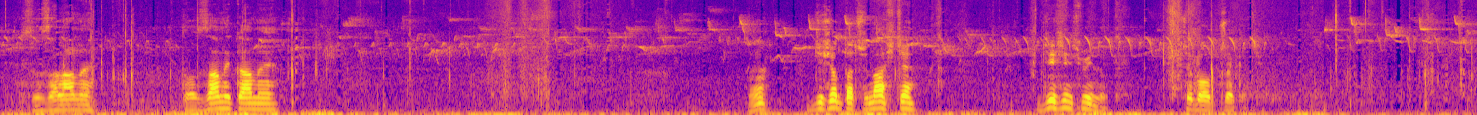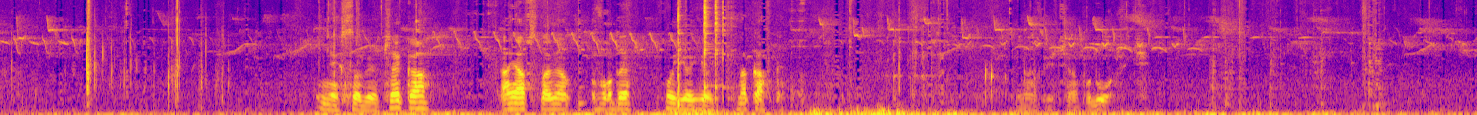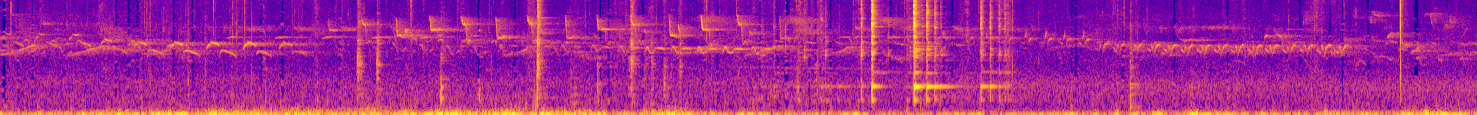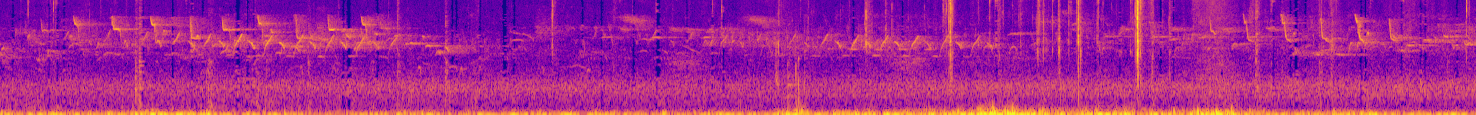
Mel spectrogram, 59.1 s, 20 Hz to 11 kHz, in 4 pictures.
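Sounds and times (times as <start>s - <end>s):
songbirds chirping and trilling: 0.0s - 59.0s
metal mug clinking: 37.6s - 39.7s
small clicks and snaps: 43.5s - 43.7s, 51.4s - 56.1s.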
